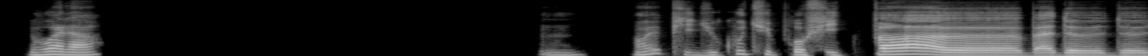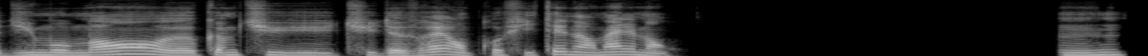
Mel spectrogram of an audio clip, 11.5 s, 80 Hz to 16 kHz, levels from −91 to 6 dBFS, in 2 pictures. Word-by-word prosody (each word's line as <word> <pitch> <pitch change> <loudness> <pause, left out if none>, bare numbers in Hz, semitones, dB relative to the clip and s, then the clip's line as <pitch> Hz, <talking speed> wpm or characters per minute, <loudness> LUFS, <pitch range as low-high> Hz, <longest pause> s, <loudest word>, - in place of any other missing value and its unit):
Voilà. 170 -1 0 2.2
Mmh, 155 -2 -12 0.3
ouais 180 +6 -4
et - - -10
puis 165 - -7
du 155 +1 -7
coup 220 - -7
tu 190 - -4
profites 160 -3 -3
pas, 195 -1 +8
heu, 150 -1 +3
bah 145 0 +2
de 145 -1 +1
de 145 0 -3
du 145 +2 -6
moment, 170 +6 +2
heu, 145 -1 0
comme 160 +2 -4
tu 145 -5 -4
tu 155 - -5
devrais 145 +5 0
en 160 -5 0
profiter, 150 +5 -4
normalement. 165 -4 -1 1.9
Mmh 150 0 -5
mh. - - -7
155 Hz, 135 wpm, -21 LUFS, 145-175 Hz, 2.2 s, pas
